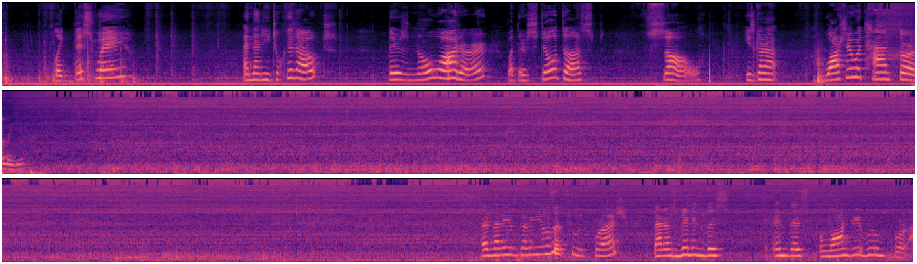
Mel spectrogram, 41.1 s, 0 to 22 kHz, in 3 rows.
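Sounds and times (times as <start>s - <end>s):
tap water running into sink: 13.5s - 41.0s.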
